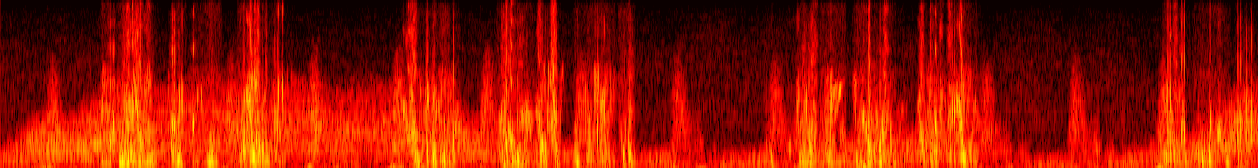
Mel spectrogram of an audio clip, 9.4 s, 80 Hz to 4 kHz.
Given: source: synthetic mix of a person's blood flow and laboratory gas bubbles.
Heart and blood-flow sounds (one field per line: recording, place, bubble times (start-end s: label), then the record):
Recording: Doppler ultrasound of blood flow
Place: subclavian vein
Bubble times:
0.73-1.19 s: bubbles
1.24-1.66 s: bubbles
1.77-2.19 s: bubbles
3.00-3.46 s: bubbles
3.71-4.24 s: bubbles
4.29-4.79 s: bubbles
5.73-5.83 s: bubbles
5.89-6.34 s: bubbles
6.39-6.80 s: bubbles
6.87-7.38 s: bubbles
8.71-8.92 s: bubbles
8.95-9.40 s: bubbles
From the record:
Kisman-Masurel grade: 332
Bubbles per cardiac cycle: rolling drumbeat, 9 or more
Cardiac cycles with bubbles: 50 to 99%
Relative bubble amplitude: moderate (0.250 to 0.450)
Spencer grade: 3 (all of the cardiac periods contain showers or single bubble signals, but not dominating or overriding the cardiac motion signals)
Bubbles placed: anywhere in the cardiac cycle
